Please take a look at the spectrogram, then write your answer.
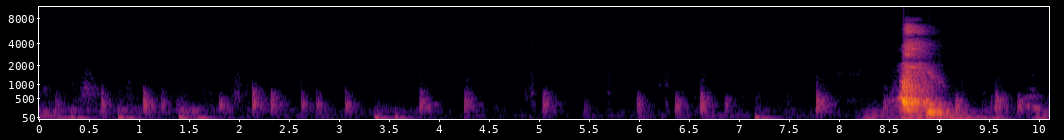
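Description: A single sharp sneeze bursts out near the end of a quiet stretch dotted with faint ticking and tapping sounds, one loud sudden blast that fades quickly.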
